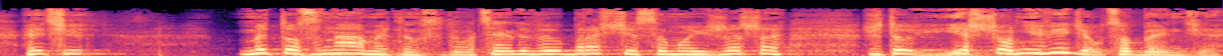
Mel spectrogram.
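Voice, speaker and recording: The pace is fairly quick, with ordinary pitch variation. Loudness stays very even throughout. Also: man, high pitch for a man. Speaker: guest preacher. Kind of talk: sermon.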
